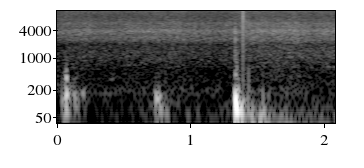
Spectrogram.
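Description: Three short, low handling thuds as a plastic remote control is turned over in the hand, the third one the loudest and with a sharp click.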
